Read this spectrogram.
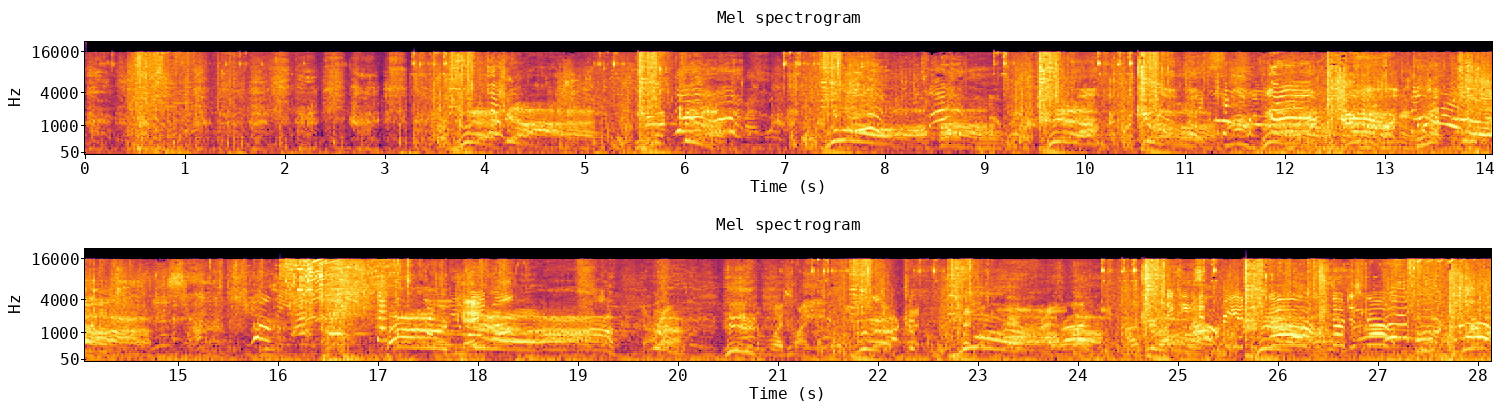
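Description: A man talks with animation through a microphone.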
